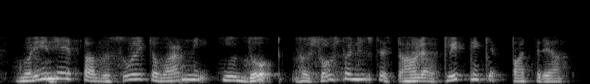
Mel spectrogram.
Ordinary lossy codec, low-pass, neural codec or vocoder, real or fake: AAC, 16 kbps; 3.6 kHz; codec, 24 kHz, 1.5 kbps, HILCodec; fake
